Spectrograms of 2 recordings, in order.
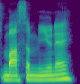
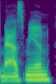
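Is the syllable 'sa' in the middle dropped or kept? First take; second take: kept; dropped. First: The middle 'sa' syllable is kept: Ma-sa-mune. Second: The middle 'sa' syllable is dropped: Maz-mune. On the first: This is the proper pronunciation of the name. The speaker calls it right. "I guess it's Masamune" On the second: This is how players of the original game said it. The speaker calls it wrong. "they used to say Mazmune"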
